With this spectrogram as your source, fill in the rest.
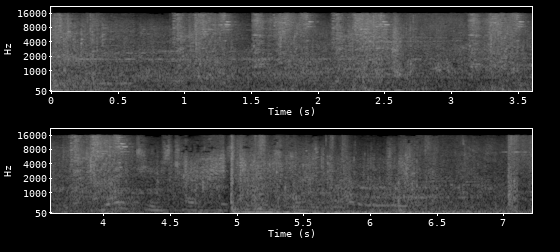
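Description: Fantasy battle sound effects crackle and clash as spells and blows land.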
